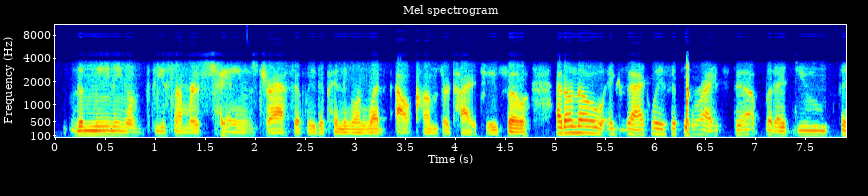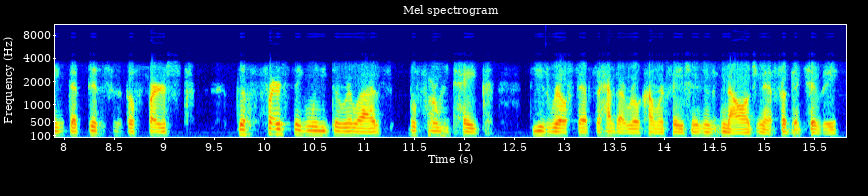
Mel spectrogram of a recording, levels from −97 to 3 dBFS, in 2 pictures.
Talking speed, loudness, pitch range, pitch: 210 wpm, -24 LUFS, 100-125 Hz, 110 Hz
